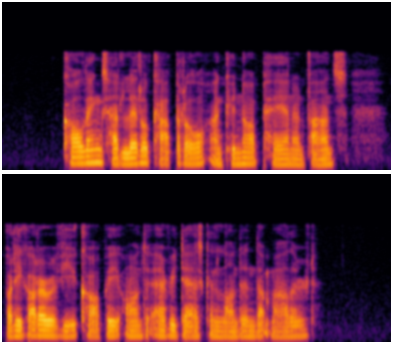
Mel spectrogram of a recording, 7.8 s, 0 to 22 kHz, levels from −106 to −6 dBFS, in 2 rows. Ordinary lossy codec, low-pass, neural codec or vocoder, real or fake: none; 7.2 kHz; none; real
